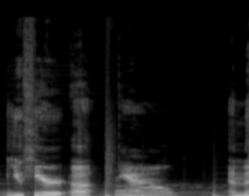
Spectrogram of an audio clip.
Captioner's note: meow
